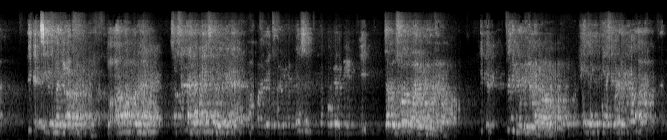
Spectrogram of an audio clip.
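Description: A man speaks steadily and clearly, explaining in a lecturing tone.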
